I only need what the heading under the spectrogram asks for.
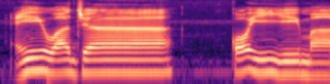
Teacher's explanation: berhenti sejenak memutuskan suara selama 2 harokat tanpa bernafas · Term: saktah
